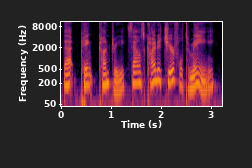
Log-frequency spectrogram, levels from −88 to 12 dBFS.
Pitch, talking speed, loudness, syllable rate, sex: 180 Hz, 165 wpm, -18 LUFS, 3.9 syllables/s, female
